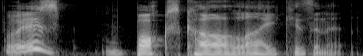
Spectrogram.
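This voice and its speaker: A man's voice: medium pitch, wildly swooping pitch, measured pace, gravelly, a little mellow, no room sound, clean studio sound. A man co-hosting a casual podcast, rambling, swearing and laughing as he goes. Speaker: podcast co-host. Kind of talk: casual chat.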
